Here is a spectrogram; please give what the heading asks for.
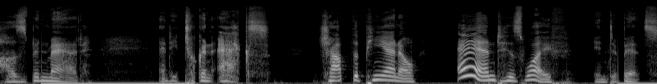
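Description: A DC step runs from 0.42 to 1.95 s in this speech clip, just before "an axe chopped the", and again from 6.18 s to the end. Each time the waveform's zero line shifts by about -29 dBFS, as when a converter recalibrates or an offset input is switched in, causing a low thump or click while the speech continues unchanged.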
